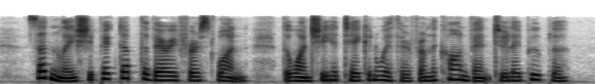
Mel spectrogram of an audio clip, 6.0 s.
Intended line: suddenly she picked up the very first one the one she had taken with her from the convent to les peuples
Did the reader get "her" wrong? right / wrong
right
